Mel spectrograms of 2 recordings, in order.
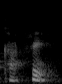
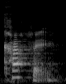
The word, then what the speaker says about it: café: vocales, pero dice que si la palabra termina en vocal, el estrés natural de la voz cae en la penúltima sílaba, which would make it café. Café, café. No queremos decir café, sino café, café.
